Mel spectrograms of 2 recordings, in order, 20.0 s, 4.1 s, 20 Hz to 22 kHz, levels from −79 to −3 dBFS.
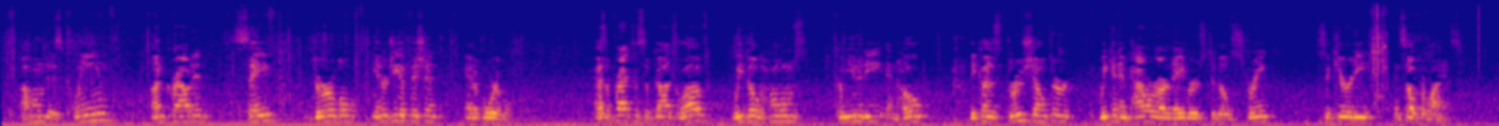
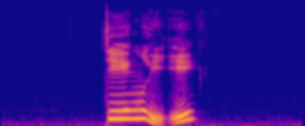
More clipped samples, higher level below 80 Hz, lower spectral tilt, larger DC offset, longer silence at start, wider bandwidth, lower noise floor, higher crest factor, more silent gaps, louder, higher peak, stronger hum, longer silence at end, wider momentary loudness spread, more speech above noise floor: neither; first, -46 dBFS vs -58 dBFS; first, -6.5 dB/octave vs -5 dB/octave; neither; second, 0 s vs 1.4 s; about the same, 17.5 kHz vs 16 kHz; second, -46 dBFS vs -58 dBFS; about the same, 18 dB vs 18 dB; neither; second, -26 LUFS vs -18 LUFS; second, -8 dBFS vs -4 dBFS; neither; second, 0 s vs 1.45 s; first, 19 LU vs 6 LU; second, 21 dB vs 41 dB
